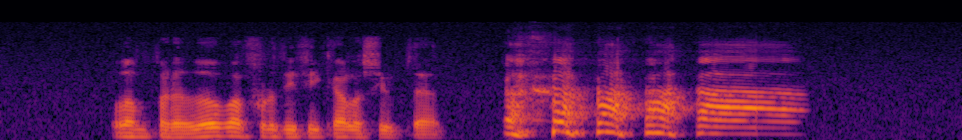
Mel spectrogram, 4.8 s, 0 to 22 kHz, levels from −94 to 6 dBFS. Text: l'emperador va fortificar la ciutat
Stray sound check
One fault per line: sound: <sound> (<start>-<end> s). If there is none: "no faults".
sound: laugh (2.5-4.1 s)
